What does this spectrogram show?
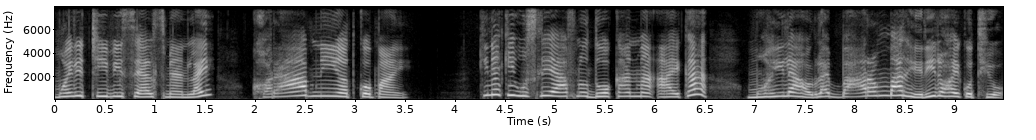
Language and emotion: Nepali, disgusted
